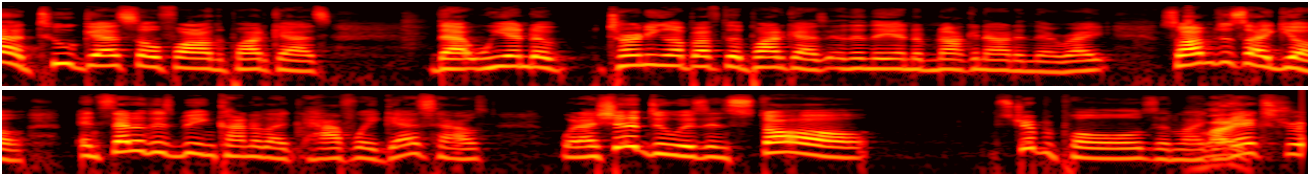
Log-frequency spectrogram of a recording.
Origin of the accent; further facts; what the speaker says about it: San Jose, California, United States; born there; moved away as an adult; now in Texas, United States; So I moved to Texas when I was like 22.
